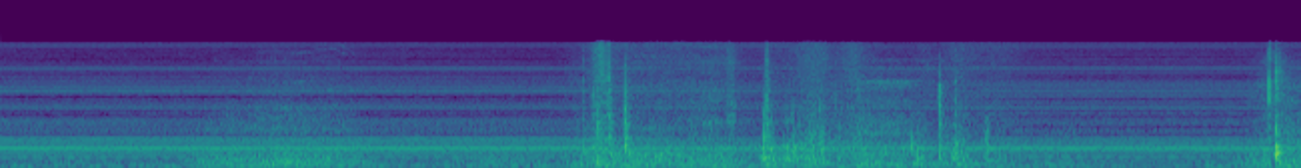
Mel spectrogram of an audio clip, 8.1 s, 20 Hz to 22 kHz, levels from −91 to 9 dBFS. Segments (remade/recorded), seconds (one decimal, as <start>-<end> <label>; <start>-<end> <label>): 0.0-8.1 remade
